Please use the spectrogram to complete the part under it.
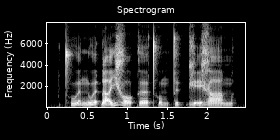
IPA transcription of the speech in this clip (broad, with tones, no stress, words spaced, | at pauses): t̪ʰṵ˧˨ə̯nṵ˧˨ə̯ɗa̰˧˥j ɣɔ˨˦kəː˧t̪ʰo˨˦mt̪ɨ˦˥k̚ ɣḛ˧˥ɣa˧m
